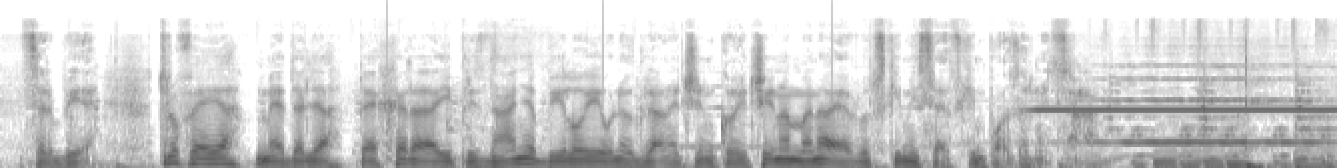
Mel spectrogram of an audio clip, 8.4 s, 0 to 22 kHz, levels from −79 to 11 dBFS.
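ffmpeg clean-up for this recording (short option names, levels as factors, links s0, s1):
-af "adeclick=t=4,bandreject=f=1500:w=30"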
